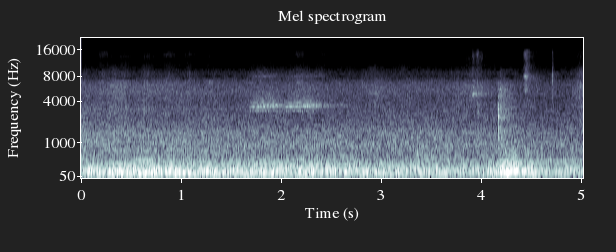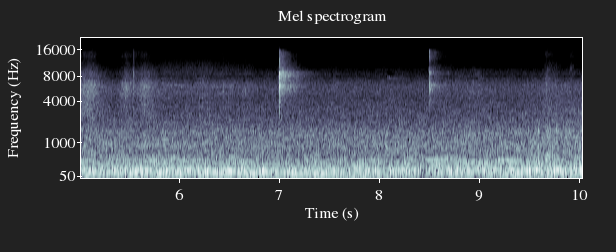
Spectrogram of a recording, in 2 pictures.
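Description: Hair-cutting scissors snipping a few times, sharp short clicks, over a steady low hum of room noise.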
